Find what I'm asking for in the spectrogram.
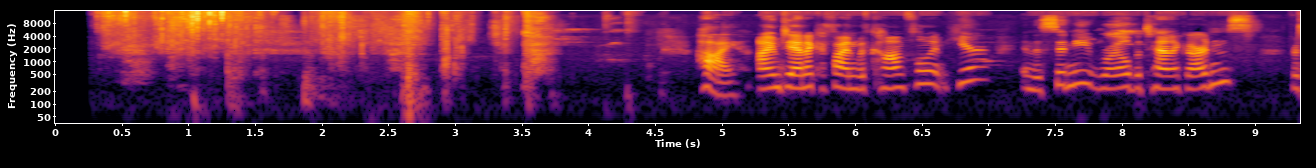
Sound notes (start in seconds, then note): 0.3 leaves crackling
